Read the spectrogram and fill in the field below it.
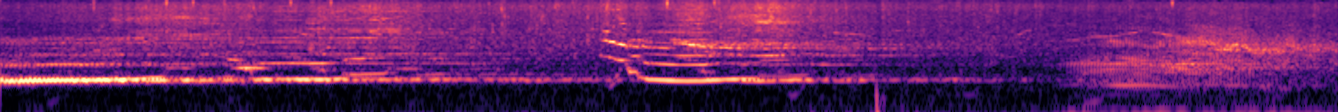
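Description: Long, tonal whale calls moan and glide through a murky underwater hiss, one steady wail bending into rising and falling sweeps, with a brief low thump near the end.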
